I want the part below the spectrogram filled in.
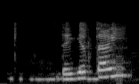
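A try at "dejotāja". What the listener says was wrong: Деятая. Деятая. Да, девочка у нас с буковкой А на конце. И старайтесь произносить тоже длинно. Деятая. У нас в латышских языках ударение всегда идет на первый слог, но мы, когда есть знаки долготы, мы все равно их стараемся тянуть, да? Дайотая, да, по-латышски это звучит.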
